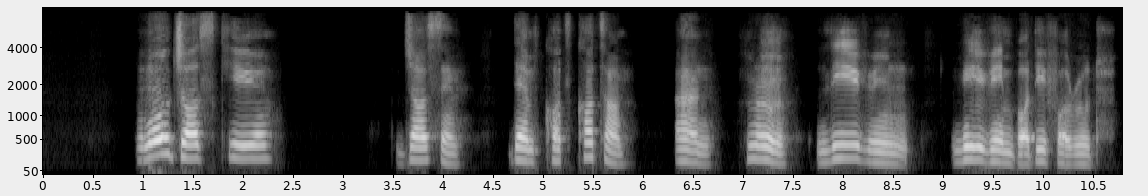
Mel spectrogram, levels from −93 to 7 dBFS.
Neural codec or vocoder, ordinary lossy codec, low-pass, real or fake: codec, 16 kHz, 0.8 kbps, ZipCodec; MP3, 48 kbps; 7.2 kHz; fake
